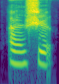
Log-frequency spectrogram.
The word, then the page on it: 而是: ér shì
